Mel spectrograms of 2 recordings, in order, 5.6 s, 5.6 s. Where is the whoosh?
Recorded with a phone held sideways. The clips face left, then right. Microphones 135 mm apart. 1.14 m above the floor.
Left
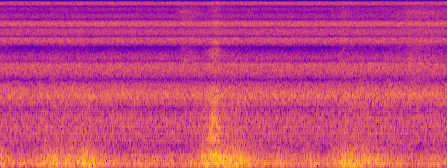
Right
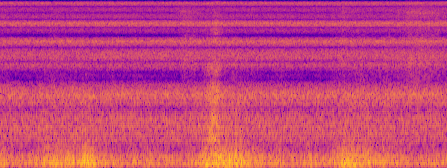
15° left (ahead or behind).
